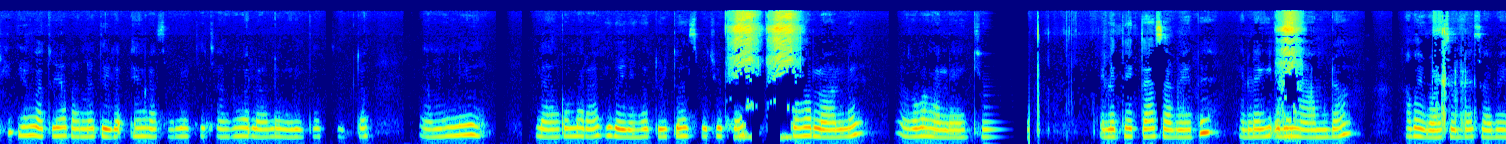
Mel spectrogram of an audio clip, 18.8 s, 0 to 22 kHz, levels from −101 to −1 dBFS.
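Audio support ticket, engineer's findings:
Long network dropout, 12.31–12.89 s. Last sound smeared into a fading buzz, then 320 ms of silence; about 400 ms of speech never returns. Likely receiver-side packet loss, with concealment filling 555 ms before playback resumes further on.

Jitter buffer speed-up, 13.0–14.31 s. Speech hurried, 109% speed, pitch unchanged. Jitter buffer trimming repeated pitch-period-sized slices to shed roughly 150 ms of excess delay left after the dropout, pulling latency back toward target.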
